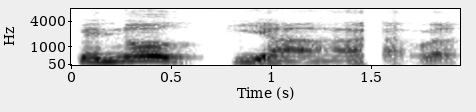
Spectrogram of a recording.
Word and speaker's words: Pinochia: on Kickstarter on poopular Tales uh volume to pinia is that how it's pronounced yeah yeah Pinocchio about just put an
